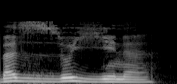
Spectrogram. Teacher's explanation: در اینجا مثالی که مورد نظر ما بود عبارت بل سولت، یعنی کلمه با سین آغاز شده، قبلش هم بل قرار گرفته، لام بل در سین ادغام می شود، بس سولت. هرچند تلاوت استاد منشاوی به قرائت حمزه صورت گرفته بود، اما چون این ادغام مشترک هست هم در قرائت حمزه و هم در قرائت کسایی وجود داره، لذا ایشون هم در اینجا ادغام رو انجام دادند.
